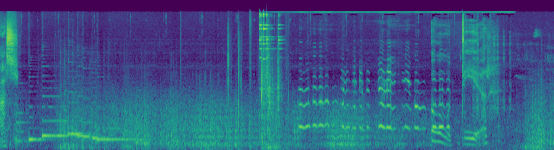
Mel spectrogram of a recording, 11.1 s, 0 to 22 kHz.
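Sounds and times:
held music notes: 0.0s - 3.0s
thunder rumbling: 1.2s - 11.0s.

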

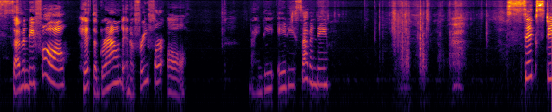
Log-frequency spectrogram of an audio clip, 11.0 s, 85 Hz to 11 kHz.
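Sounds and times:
paper page rustling: 7.5s - 10.2s.

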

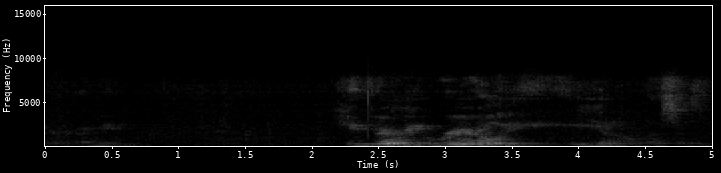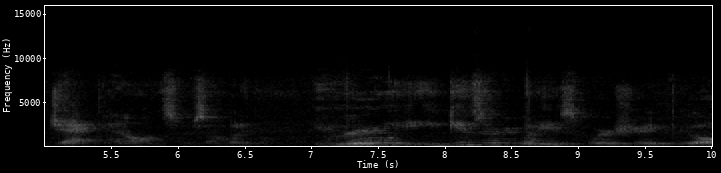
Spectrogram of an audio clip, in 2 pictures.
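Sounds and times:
man talking over sound system: 2.2s - 10.0s.

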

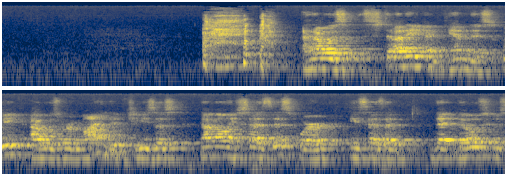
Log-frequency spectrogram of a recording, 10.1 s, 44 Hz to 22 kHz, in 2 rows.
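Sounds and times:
man coughing: 2.0s - 2.9s.

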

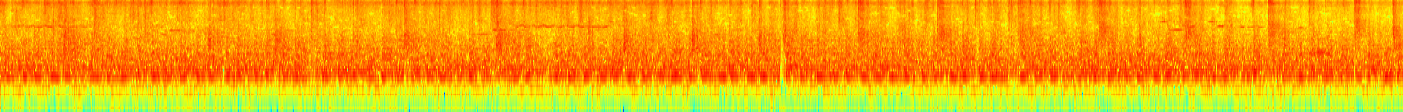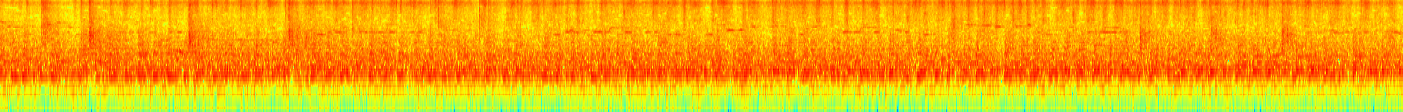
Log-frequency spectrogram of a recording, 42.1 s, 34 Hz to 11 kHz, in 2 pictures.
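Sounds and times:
dense rattling percussion: 0.0s - 42.0s.

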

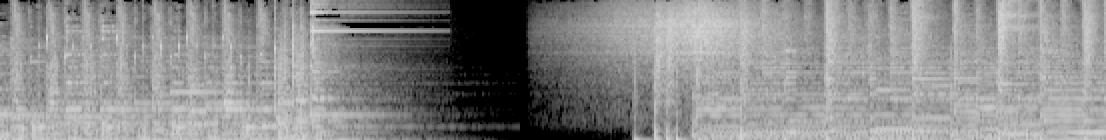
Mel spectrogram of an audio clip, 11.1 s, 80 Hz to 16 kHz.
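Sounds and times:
background music: 0.0s - 4.5s, 6.5s - 11.0s
bright high ding: 3.1s - 4.6s.

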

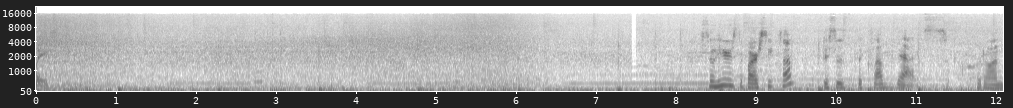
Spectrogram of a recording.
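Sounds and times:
small waves washing onto beach: 0.0s - 7.4s.

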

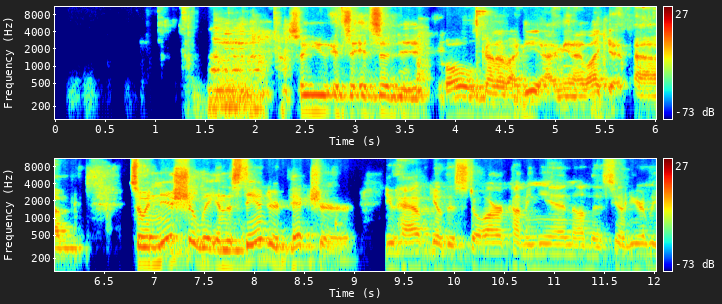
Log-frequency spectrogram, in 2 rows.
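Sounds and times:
man speaking loudly: 1.6s - 12.0s.

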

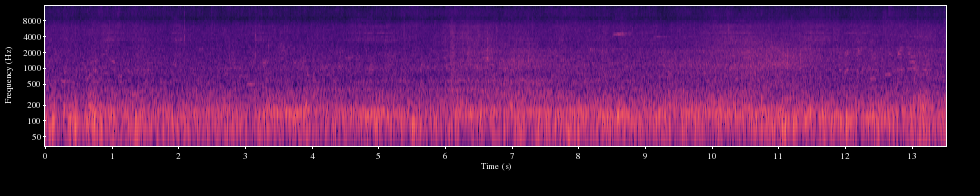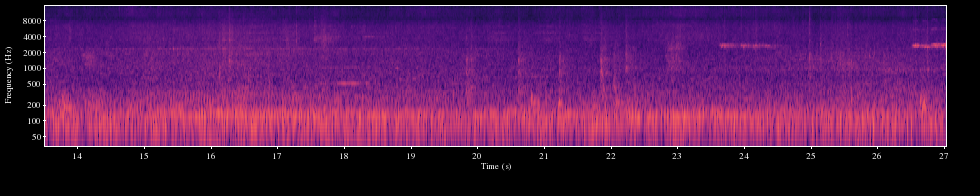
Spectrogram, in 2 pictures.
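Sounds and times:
low rumble of traffic: 0.0s - 27.0s.

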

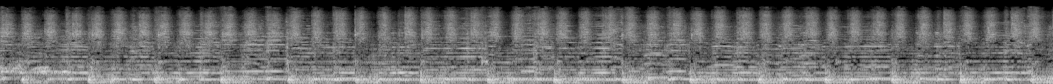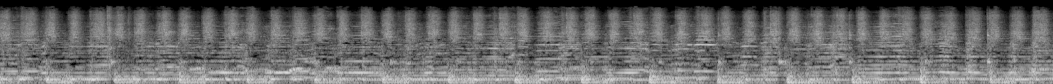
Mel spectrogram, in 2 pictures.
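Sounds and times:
violin and guitar dance tune: 0.0s - 21.0s.

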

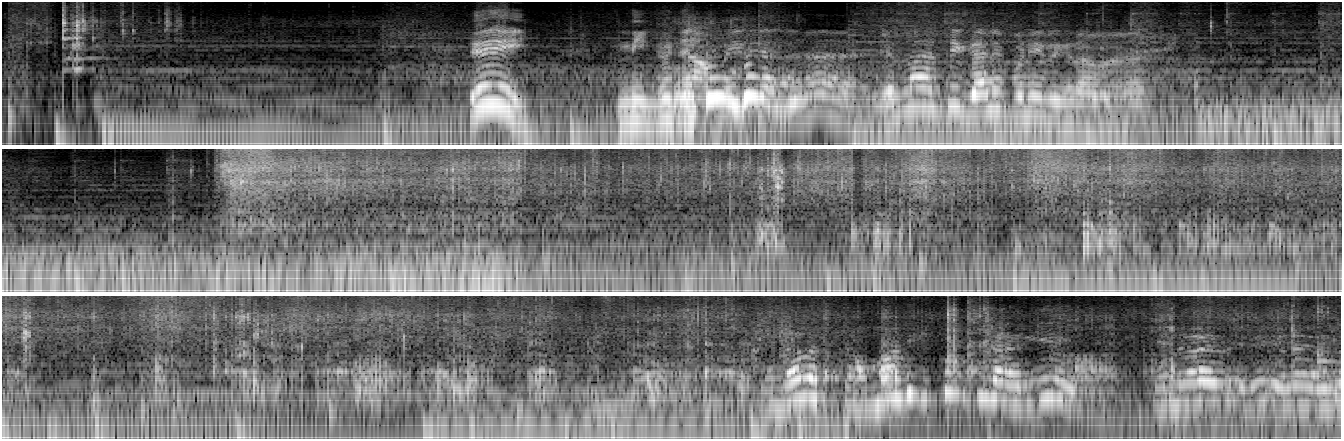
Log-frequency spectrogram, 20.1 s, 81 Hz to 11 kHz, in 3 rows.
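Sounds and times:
onions sizzling in hot oil: 7.6s - 20.0s
metal spatula scraping pan: 10.4s - 20.0s.

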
